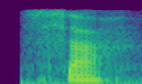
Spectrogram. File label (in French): "his her", French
